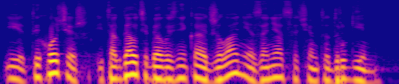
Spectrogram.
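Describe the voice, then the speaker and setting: A man's voice: mid-range voice, fairly quick, warm tone. A man interpreting a lecture live, hesitant, with many fillers and self-corrections.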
